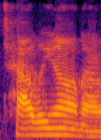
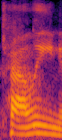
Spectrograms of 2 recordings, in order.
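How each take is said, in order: First: The name is said as Ta-li-a-na. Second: The name is said as Ta-leen. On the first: The speaker calls it right. "it's Taliana" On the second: The speaker calls it wrong. "or Talene"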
